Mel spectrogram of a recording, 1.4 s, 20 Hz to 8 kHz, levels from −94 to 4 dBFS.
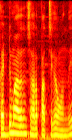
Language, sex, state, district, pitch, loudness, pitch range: Telugu, male, Andhra Pradesh, Krishna, 140 Hz, -15 LUFS, 130-165 Hz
